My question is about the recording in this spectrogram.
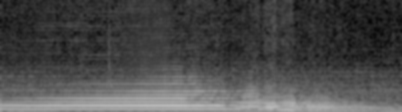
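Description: A trombone holding one long note that swells louder, then dropping through a quick falling run of notes to a lower note that fades away.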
